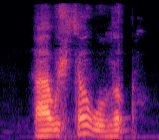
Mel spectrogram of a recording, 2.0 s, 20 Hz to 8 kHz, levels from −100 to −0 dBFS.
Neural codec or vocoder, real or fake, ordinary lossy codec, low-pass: codec, 16 kHz in and 24 kHz out, 1.1 kbps, FireRedTTS-2 codec; fake; AAC, 32 kbps; 7.2 kHz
